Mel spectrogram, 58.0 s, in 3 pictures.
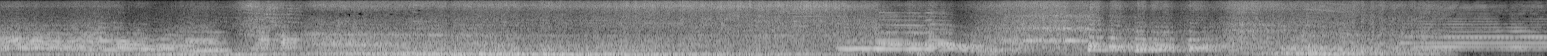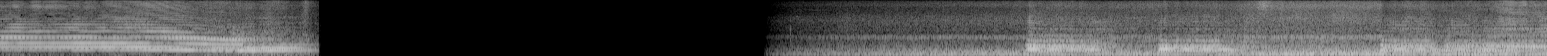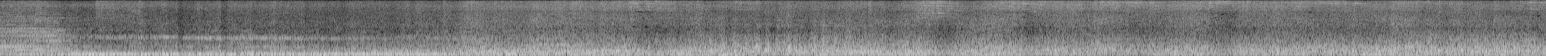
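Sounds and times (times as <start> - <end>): train air horn blasts: 0.0 - 6.4, 10.4 - 15.6, 17.4 - 23.4, 32.1 - 35.4, 36.5 - 42.6
locomotive engine rumble: 2.0 - 11.6
high wheel squeal: 3.0 - 7.2, 12.4 - 13.7, 15.2 - 17.8, 39.8 - 43.3, 50.1 - 51.8
wheels clacking on rail: 4.2 - 11.7, 15.2 - 18.0, 33.6 - 58.0.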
